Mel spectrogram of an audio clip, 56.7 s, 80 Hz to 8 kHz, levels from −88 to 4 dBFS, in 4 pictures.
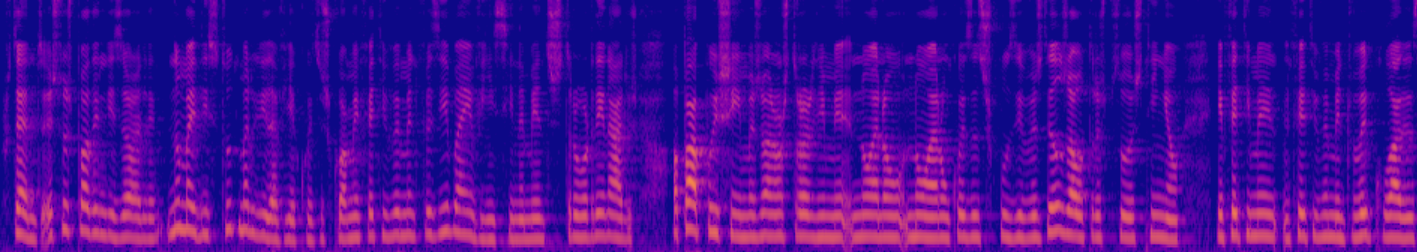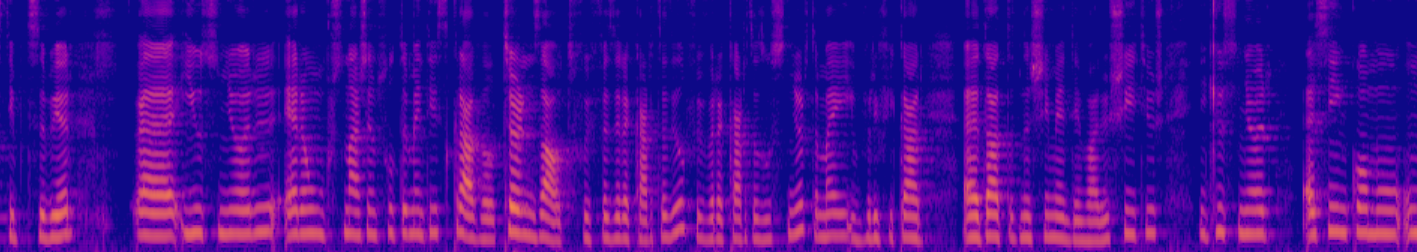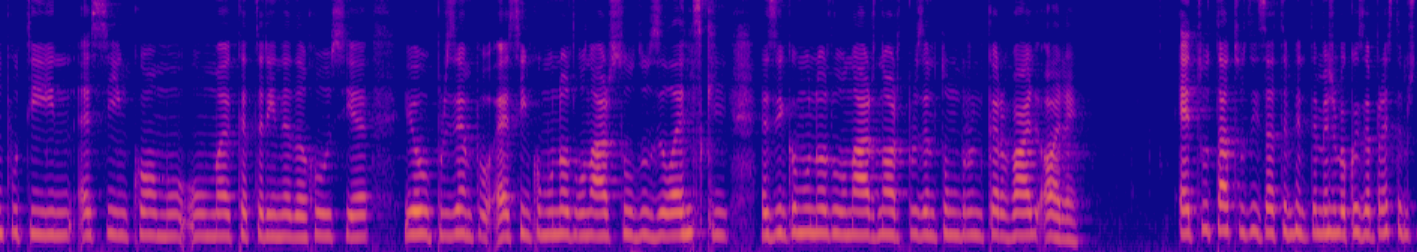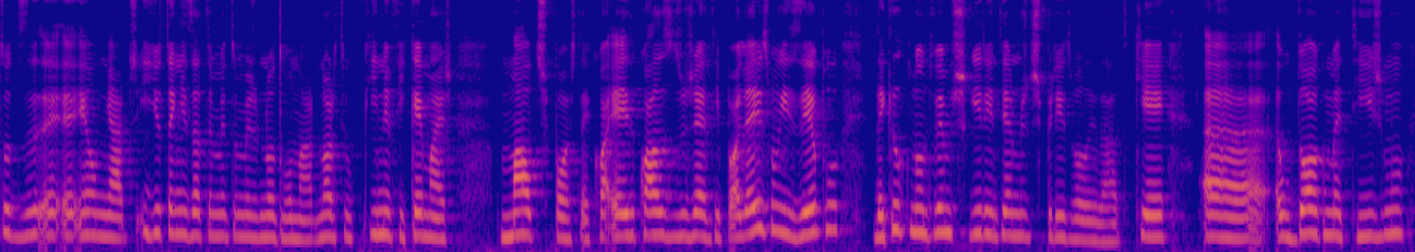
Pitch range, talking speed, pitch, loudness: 205-235 Hz, 180 wpm, 220 Hz, -39 LUFS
